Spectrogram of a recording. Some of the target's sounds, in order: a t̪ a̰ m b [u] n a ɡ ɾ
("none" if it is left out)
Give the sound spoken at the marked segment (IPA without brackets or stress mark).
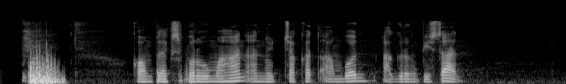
ɔ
